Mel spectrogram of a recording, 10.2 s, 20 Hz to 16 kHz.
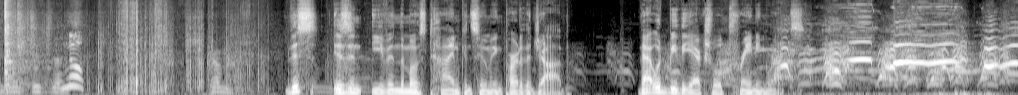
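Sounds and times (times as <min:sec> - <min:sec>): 
speech: 0:00.3 - 0:01.4, 0:02.1 - 0:05.8, 0:06.4 - 0:08.1
sled dogs barking and yelping excitedly before a run: 0:05.7 - 0:10.1.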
